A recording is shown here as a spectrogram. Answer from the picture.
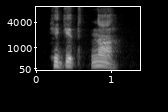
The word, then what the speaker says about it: higit na: If you prefer a native Tagalog version of mas, you can say higit na, higit na, higit na. Higit na is spelled as H-I-G-I-T space N-A.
